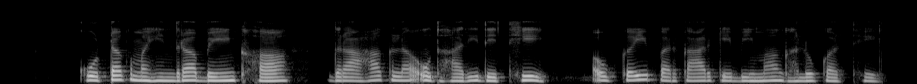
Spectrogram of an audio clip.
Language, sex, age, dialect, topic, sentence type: Chhattisgarhi, female, 18-24, Western/Budati/Khatahi, banking, statement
